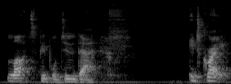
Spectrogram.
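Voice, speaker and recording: A woman's voice: rumbling low, lively intonation, normal speed, fairly bright tone. A woman hosting a music reaction video, giving enthusiastic commentary in an effusive, exclamatory way with dramatic phrasing. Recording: music playing behind the voice.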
